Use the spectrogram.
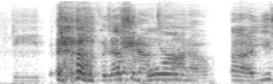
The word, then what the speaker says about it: Deeb: I believe it's pronounced Deeb. I say Deb a lot just because that's how it's written. It looks to me, but Deeb.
